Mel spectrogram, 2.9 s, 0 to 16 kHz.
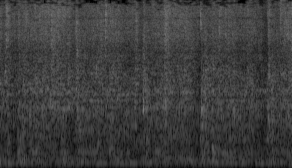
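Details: Electrolux 12 kg top-load washer after replacing a small broken part that caused strange agitation noise, low water level: soft even swishing of agitator reversing about every half second, no clatter or slipping; normal agitation, fixed.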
